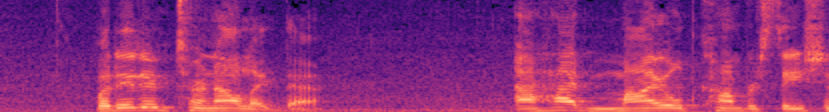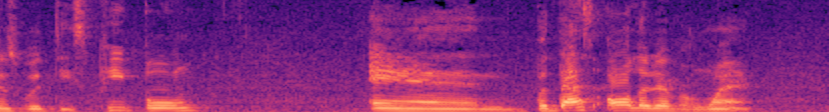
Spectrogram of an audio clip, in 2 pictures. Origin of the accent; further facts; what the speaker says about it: Newark, New Jersey, United States; accent: New York; Maybe my English accent isn't exactly a Dominican one, because, you know, I'm from Newark. I feel like we have a very New Yorkian accent. Whoever grows up in Newark, we all kind of sound the same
